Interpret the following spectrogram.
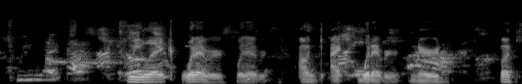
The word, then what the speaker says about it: Twi'lek: They're pronounced Twi'leks.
